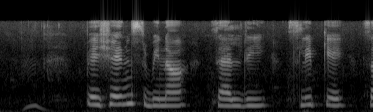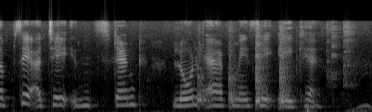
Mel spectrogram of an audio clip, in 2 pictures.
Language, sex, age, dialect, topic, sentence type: Hindi, female, 18-24, Garhwali, banking, statement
